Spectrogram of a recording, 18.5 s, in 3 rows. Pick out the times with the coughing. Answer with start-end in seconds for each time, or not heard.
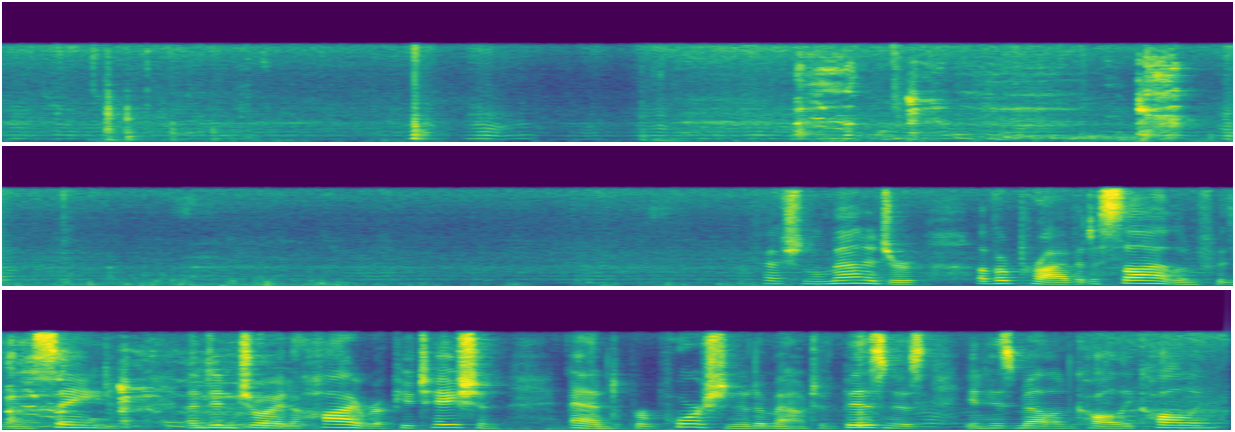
4.0-6.0, 12.3-13.9.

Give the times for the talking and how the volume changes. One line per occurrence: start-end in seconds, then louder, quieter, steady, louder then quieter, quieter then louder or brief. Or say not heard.
9.8-18.4 steady.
